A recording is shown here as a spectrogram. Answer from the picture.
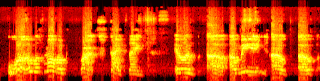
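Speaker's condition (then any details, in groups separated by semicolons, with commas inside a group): Spinocerebellar ataxia type 3, SCA3; family members also affected; stumbling when walking, frequent falls; speech impediment, sounds drunk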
